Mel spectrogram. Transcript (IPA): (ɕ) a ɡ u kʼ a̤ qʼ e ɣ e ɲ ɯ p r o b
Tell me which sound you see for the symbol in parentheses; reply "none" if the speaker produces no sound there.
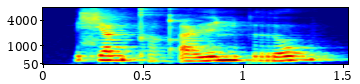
ɕ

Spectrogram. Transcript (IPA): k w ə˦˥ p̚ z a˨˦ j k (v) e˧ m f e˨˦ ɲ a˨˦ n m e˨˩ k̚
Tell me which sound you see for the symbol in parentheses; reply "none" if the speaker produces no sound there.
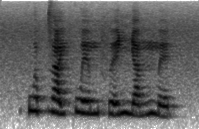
w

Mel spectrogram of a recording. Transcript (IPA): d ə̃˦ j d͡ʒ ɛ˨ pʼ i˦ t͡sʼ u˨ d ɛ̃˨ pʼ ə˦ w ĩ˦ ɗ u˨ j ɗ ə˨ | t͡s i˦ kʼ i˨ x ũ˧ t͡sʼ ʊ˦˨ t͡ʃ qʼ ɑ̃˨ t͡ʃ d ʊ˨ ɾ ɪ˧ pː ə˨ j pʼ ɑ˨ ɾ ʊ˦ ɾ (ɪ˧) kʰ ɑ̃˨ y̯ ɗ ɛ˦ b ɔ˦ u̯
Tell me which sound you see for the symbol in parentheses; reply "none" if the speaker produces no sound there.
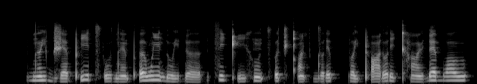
i˧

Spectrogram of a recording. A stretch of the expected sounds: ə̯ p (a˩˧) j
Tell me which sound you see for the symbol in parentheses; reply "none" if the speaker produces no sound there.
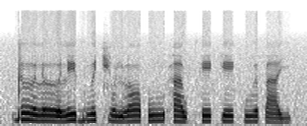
a˩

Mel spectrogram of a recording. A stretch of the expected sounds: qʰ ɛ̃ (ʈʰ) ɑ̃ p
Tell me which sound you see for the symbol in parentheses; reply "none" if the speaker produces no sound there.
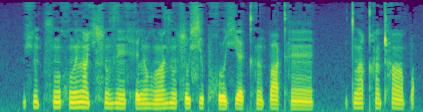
ʈʰ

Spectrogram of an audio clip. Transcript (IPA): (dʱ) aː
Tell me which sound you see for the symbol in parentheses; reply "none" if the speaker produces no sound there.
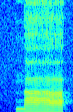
n̪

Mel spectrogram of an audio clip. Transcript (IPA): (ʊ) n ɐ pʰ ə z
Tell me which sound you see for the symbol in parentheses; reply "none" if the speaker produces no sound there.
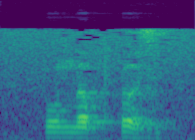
ʊ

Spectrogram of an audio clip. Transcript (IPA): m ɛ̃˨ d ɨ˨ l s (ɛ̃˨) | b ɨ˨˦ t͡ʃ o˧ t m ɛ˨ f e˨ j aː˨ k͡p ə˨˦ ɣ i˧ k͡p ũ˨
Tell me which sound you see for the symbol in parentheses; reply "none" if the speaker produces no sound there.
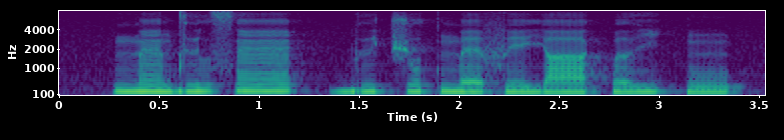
ɛ̃˧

